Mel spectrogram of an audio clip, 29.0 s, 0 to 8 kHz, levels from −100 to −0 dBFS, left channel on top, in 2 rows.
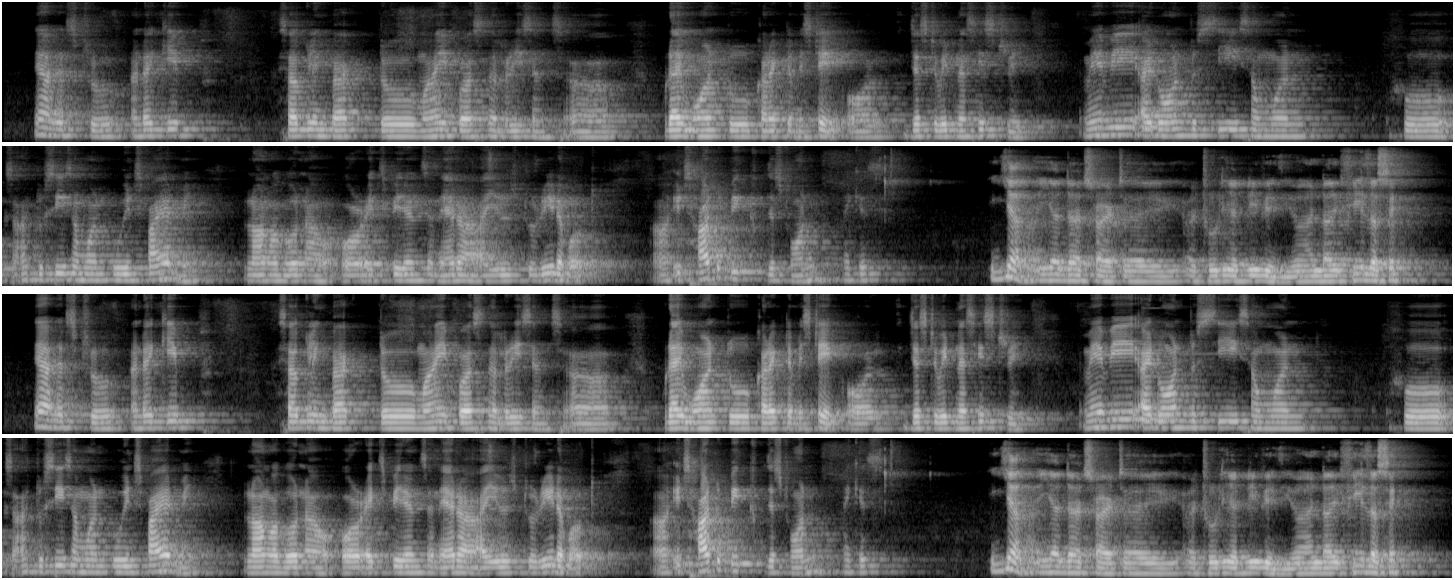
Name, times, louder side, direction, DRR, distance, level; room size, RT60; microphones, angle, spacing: voice 1, 0.3-1.8 2.8-6.1 6.6-8.8 9.1-10.2 10.8-13.0 14.0-16.4 16.9-20.3 21.0-23.3, right 3 dB, 65° right, 6 dB, 1.1 m, -29 dB
voice 2, 24.4-28.4, right 1 dB, 15° right, 6 dB, 1.0 m, -28 dB
13.0 x 7.4 x 9.6 m, 1.1 s
head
